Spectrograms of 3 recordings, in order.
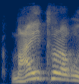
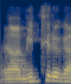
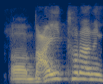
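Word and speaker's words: MITRE: 마이터라고 읽어요. 미트르가 아니고. 마이터라는 기관이고요.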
